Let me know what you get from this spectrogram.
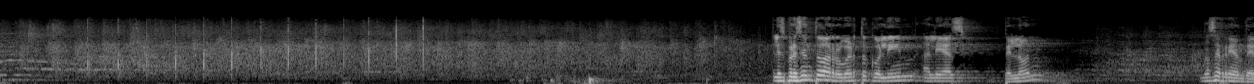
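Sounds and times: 
audience applause: 0.0 - 8.0
speech: 7.7 - 10.6, 12.0 - 12.5
laughter: 10.8 - 12.5.

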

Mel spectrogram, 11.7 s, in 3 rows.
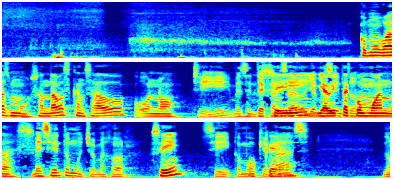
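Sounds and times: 
deep breath in and slow exhale during a guided relaxation exercise: 0.0 - 3.6
speech: 3.6 - 11.0.

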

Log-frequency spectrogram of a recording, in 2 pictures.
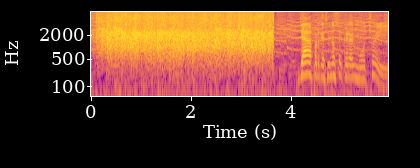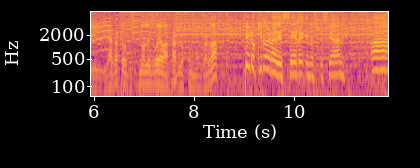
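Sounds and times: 
applause: 0.0 - 3.7
speech: 4.2 - 11.8.

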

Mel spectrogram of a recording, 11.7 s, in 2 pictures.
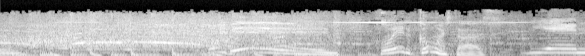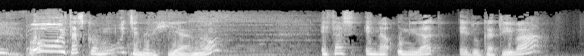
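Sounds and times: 
audience applause: 0.0 - 5.2
speech: 3.8 - 8.1, 9.1 - 11.3.

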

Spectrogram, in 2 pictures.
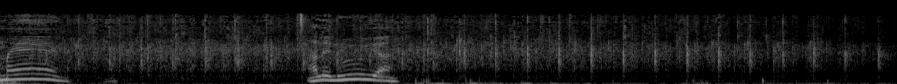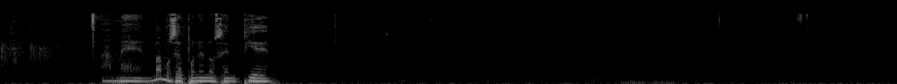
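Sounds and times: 
audience applauding: 0.0 - 9.9
speech: 3.1 - 4.1, 10.6 - 11.8.

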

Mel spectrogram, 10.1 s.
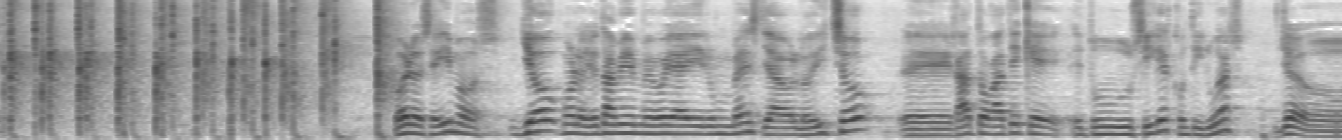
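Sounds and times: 
applause: 0.0 - 3.0
speech: 3.0 - 10.0.

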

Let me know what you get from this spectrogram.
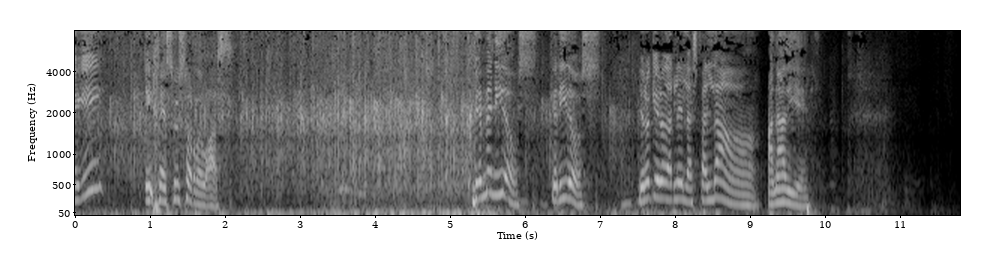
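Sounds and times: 
speech: 0.0 - 2.4, 5.3 - 9.9
audience applause: 0.1 - 7.9.

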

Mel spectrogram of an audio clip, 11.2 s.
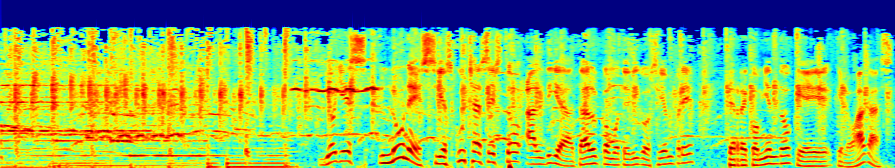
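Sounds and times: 
bright musical backing: 0.0 - 5.0
applause: 0.0 - 11.1
speech: 4.1 - 11.1.

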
